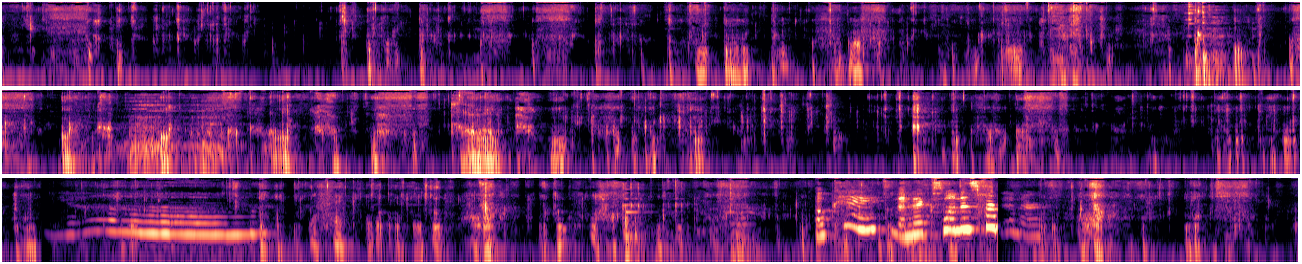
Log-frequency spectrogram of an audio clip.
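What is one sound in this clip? A dog licks and slurps food from a plate up close.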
